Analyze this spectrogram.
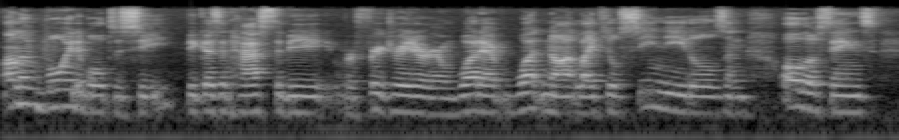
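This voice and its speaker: Noticeable background noise and audible room echo surround a woman's very deep, low voice, delivered in a Dutch accent with fairly even intonation. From Netherlands. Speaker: fitness influencer. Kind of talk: casual chat.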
